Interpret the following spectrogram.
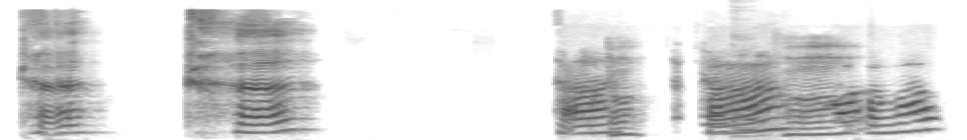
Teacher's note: That's cerebral. Your tongue is straight up into your brain.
